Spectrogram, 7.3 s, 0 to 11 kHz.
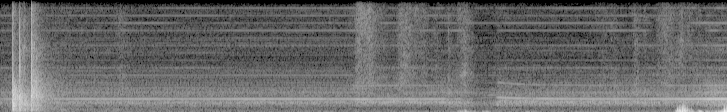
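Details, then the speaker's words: Gen1 BioLite CampStove after battery replacement: the small fan holds a thin, steady high whine, working normally. It has a timeout feature that shuts it off if not generating enough power. "they seem to be functioning as normal as a timeout feature where it will shut off if it's not generating enough electricity to power itself"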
